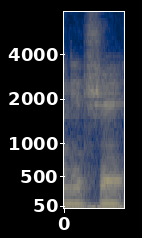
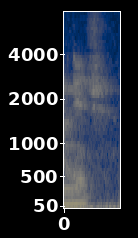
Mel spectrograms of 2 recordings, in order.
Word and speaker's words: Nietzsche: Et oui, le E se prononce en allemand, du coup c'est Nietzsche et pas Nietzsche.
